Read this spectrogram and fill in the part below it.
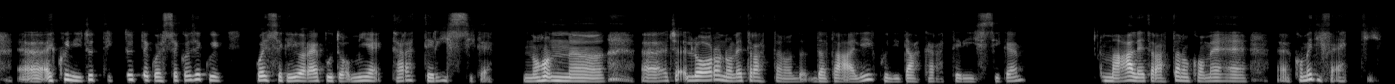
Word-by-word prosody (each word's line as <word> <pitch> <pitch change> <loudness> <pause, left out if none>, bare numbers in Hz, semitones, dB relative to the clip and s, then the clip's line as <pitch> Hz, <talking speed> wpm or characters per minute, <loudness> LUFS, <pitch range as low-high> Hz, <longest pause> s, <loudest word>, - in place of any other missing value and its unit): Ehm, - - +1
e - - +3
quindi 195 -7 +3
tutti 195 -2 -3
tutte 220 -2 +1
queste 175 0 -1
cose 200 +5 +1
qui, 190 -6 -1 0.3
queste 190 -2 +2
che 155 - 0
io 170 +1 +5
reputo 165 -1 +2
mie 170 +1 0
caratteristiche, 170 0 -4 0.3
non, 170 +3 +4 0.7
uhm, 150 +3 -1
cioè - - -2
loro 190 +3 +6
non 170 -6 +2
le 170 +2 +1
trattano 160 -5 -3
da - - -7
da 145 -2 -2
tali, 155 +9 0
quindi 140 -9 -7
da 145 +1 0
caratteristiche, 145 +6 -7 0.8
ma 170 +3 +6
le 160 -3 +4
trattano 165 +3 0
come 155 -1 -2 0.3
uhm, - - -8
come 190 +5 +2
difetti. 210 -4 -9
170 Hz, 145 wpm, -24 LUFS, 150-190 Hz, 0.8 s, loro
